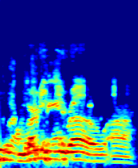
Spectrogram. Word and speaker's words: Moreau: Everybody's Bernie Moreau rhymes with zero.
